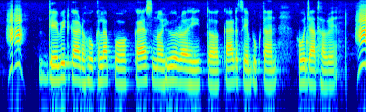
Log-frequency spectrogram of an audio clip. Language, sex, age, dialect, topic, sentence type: Bhojpuri, male, <18, Northern, banking, statement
